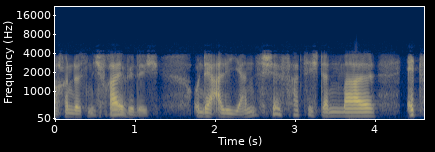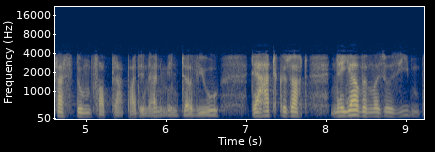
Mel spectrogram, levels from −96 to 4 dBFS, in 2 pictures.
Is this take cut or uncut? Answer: uncut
